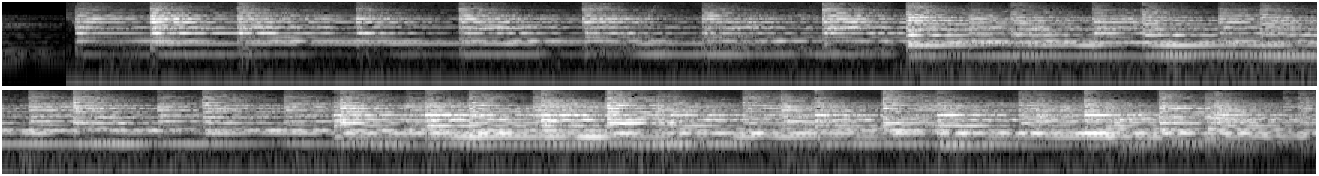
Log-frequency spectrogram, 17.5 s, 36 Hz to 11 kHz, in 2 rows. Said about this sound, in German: präsentiert das sonntägliche 12 Uhr läuten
